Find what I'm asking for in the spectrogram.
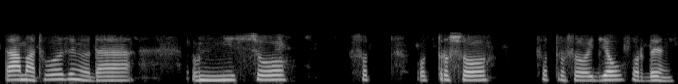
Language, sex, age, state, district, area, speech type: Bodo, female, 30-45, Assam, Baksa, rural, conversation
